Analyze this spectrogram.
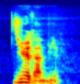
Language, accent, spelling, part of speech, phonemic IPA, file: French, Canada, durables, adjective, /dy.ʁabl/, LL-Q150 (fra)-durables.wav
- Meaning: plural of durable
